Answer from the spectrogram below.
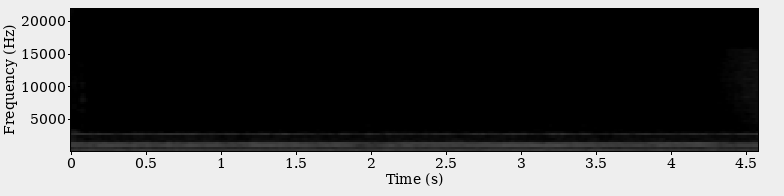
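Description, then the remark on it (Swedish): A steady, droning UFO hover effect: a deep low rumble layered with sustained electronic tones that hold unbroken at an even, fairly loud level, with no voices. “UFO sounds”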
